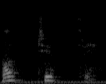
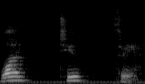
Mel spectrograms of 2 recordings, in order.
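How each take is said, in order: First: It is counted at a fast tempo. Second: It is counted at a medium tempo.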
